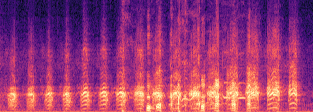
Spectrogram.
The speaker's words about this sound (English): I guess it's a real duck. It sound, Sounds like a real one.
